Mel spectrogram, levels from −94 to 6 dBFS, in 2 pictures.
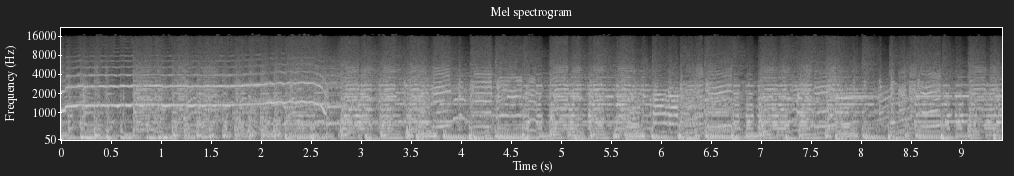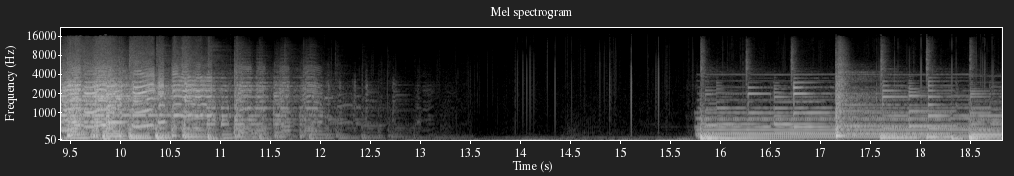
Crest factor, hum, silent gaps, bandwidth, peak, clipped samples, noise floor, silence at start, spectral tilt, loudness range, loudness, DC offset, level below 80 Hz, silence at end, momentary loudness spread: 14 dB; none; none; 17 kHz; -6 dBFS; under 0.1%; -60 dBFS; 0 s; -5 dB/octave; 16 LU; -17 LUFS; under 0.1%; -38 dBFS; 0 s; 14 LU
